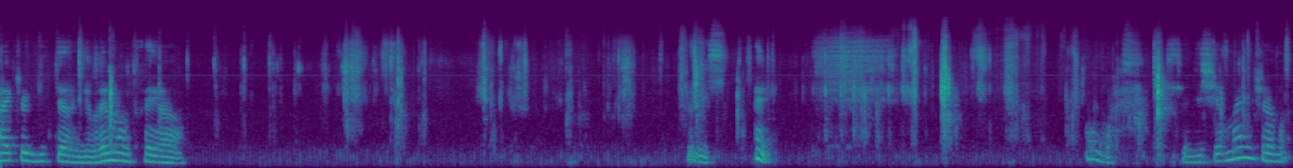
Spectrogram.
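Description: Paper rustles and crinkles as it is folded and handled.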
